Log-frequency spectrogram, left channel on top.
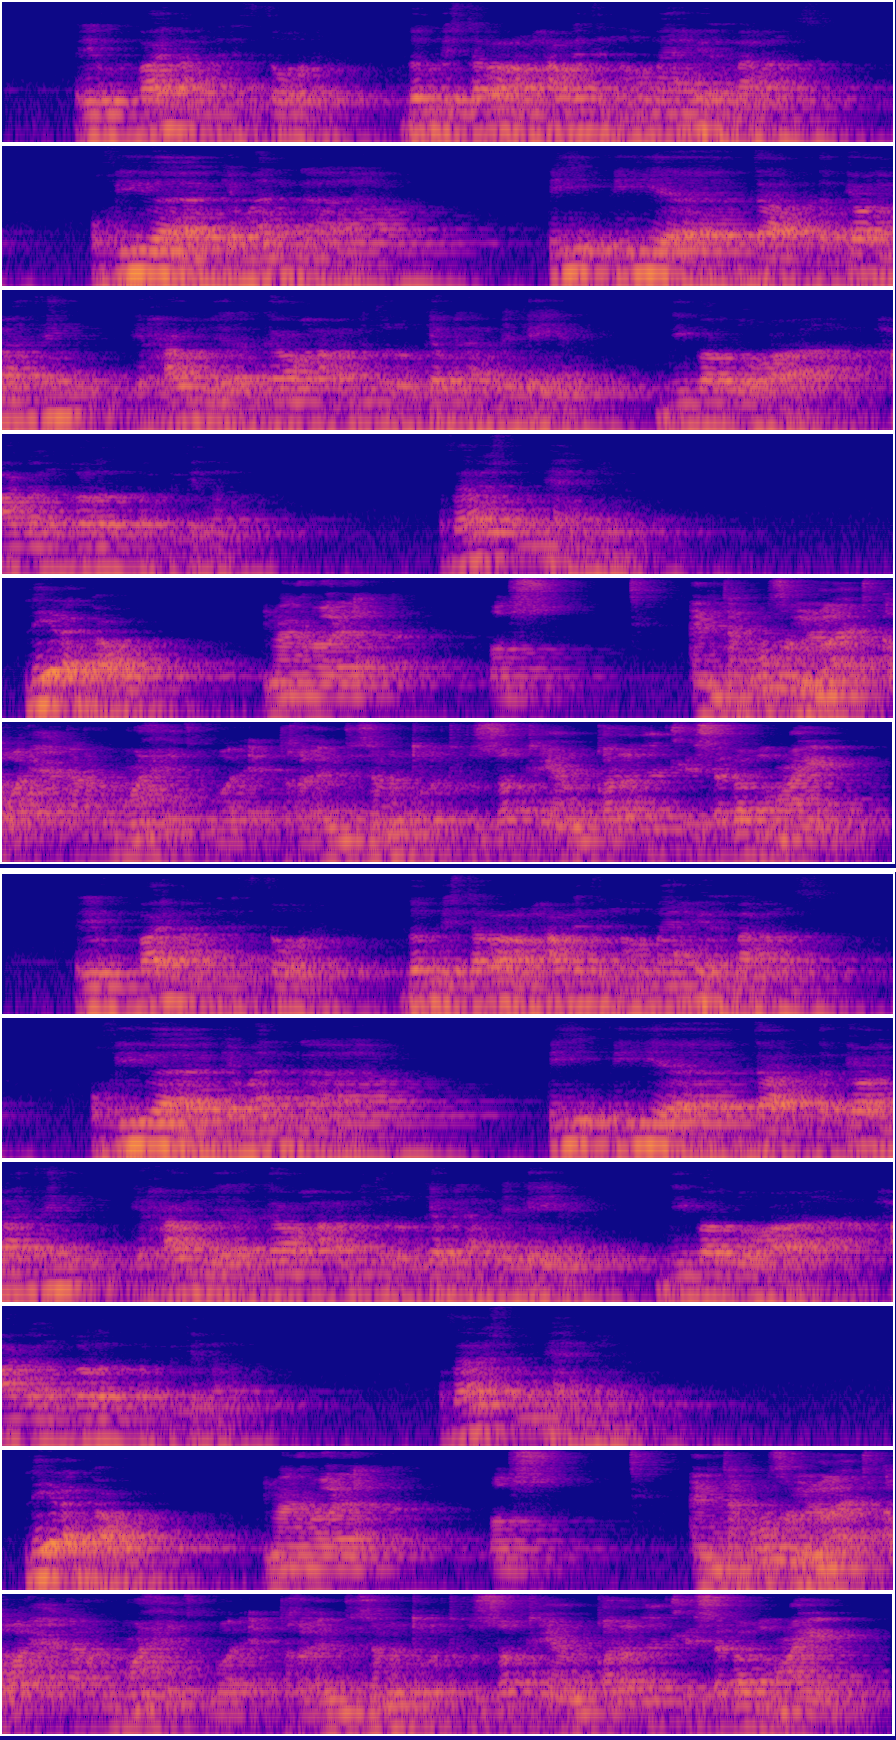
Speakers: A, on the right (about 80°); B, on the left (about 85°).
A: ريفايف اند ريستور دول بيشتغلوا على محاوله ان هم يحيوا الماموث وفي آه، كمان آه، في في آه، بتاع ده في علماء تاني بيحاولوا يرجعوا حمامة الركاب الأمريكية دي برضو آه، حاجة انقرضت قبل كده بس أنا مش فاهم يعني ليه رجعوه؟
B: ما انا هقول لك بقى بص انت معظم الوقت اول حاجه رقم واحد هو التغ... انت زي ما انت قلت بالظبط هي انقرضت لسبب معين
